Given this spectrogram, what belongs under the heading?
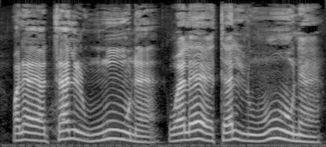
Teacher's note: الواو الأولى مضمومة والثانية مدية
